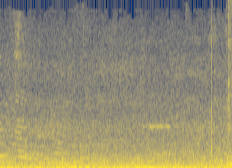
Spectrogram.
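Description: Indoor shop ambience: a steady low rumble with faint voices in the background.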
